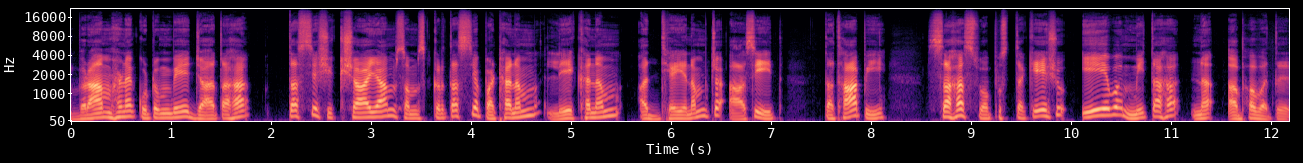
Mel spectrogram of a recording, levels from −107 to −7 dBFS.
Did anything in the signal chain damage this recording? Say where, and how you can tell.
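No, nothing in the signal chain audibly damaged this speech recording. No stage from capture through to playback leaves a mark that can be heard anywhere in the clip.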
